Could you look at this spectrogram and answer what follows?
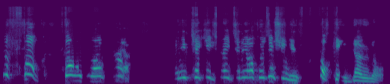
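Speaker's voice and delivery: can't believe the pass; exasperated fan; incredulous rant. Real, not acted. Fan ranting at bad pass.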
